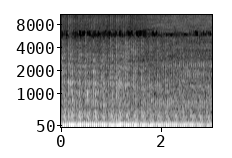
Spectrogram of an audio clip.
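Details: 1983 Galaxy boat engine, bought with RTV used as head gasket and no compression, now running: deep lumpy idle pulsing about three times a second, uneven beats; owners suspect misfire, valves clacky, shakes badly.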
